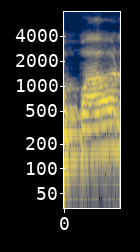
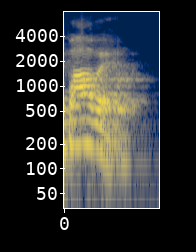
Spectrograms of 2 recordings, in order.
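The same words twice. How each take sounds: First: पावर as straight 'paa-var'; 'paavar', spoken as written; Indian pronunciation. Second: पावर ending in open 've', no R; R-less British पावर; British pronunciation. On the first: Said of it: "पावर तो हम लोग बोलते हैं". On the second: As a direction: drop the R in पावर: 'paa-ve'. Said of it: "British लोग". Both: Shown as a demonstration.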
